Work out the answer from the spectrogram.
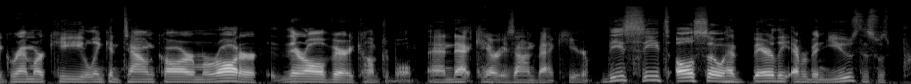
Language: English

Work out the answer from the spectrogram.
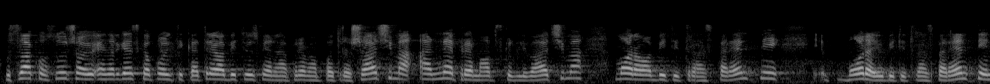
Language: Croatian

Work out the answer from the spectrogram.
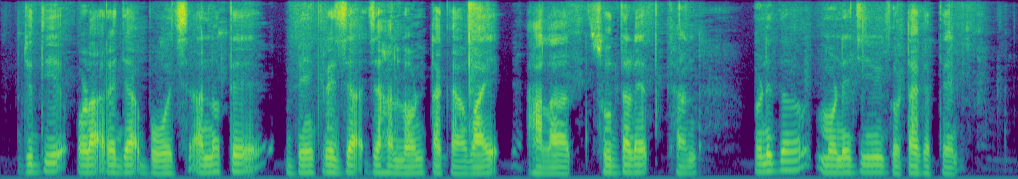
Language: Santali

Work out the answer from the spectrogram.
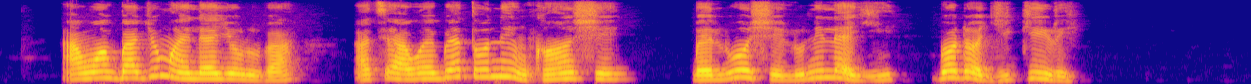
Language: Yoruba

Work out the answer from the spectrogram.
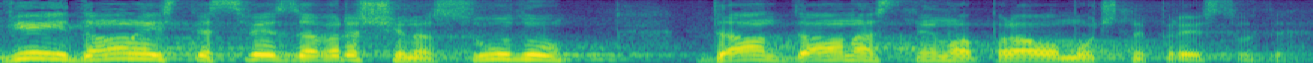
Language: Croatian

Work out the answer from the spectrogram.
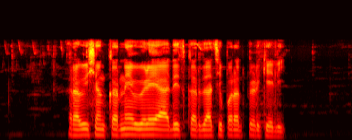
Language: Marathi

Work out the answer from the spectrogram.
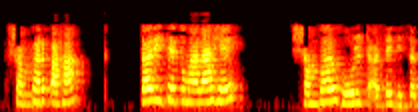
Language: Marathi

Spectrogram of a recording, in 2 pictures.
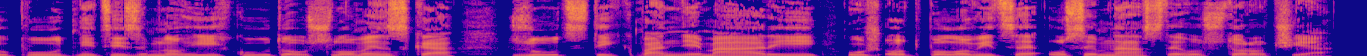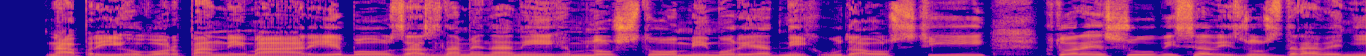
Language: Slovak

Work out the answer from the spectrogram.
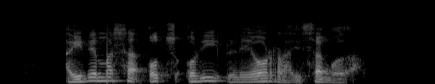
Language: Basque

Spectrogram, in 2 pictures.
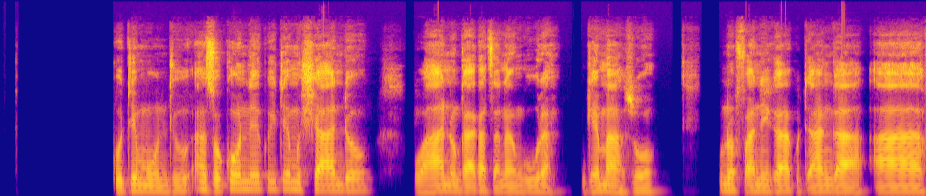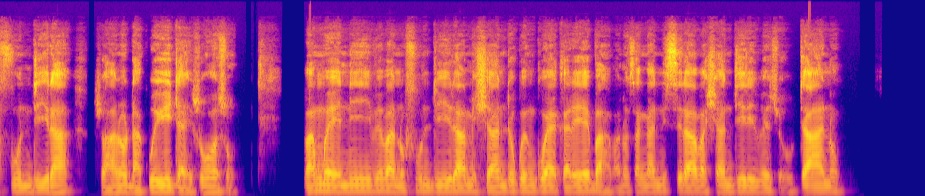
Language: Ndau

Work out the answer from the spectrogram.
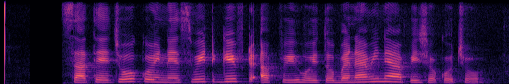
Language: Gujarati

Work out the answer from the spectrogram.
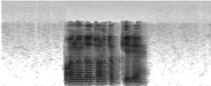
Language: Tatar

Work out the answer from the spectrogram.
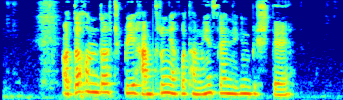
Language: Mongolian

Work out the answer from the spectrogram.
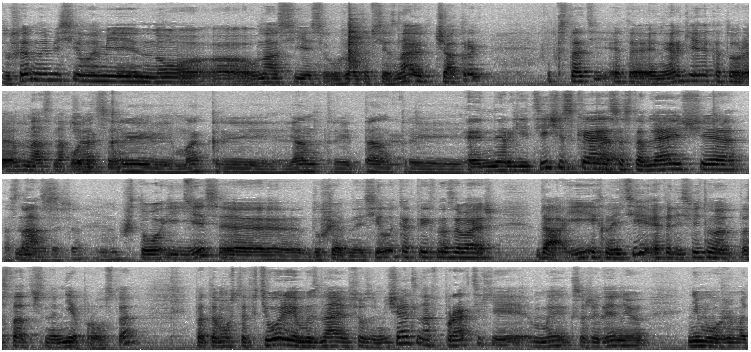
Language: Russian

